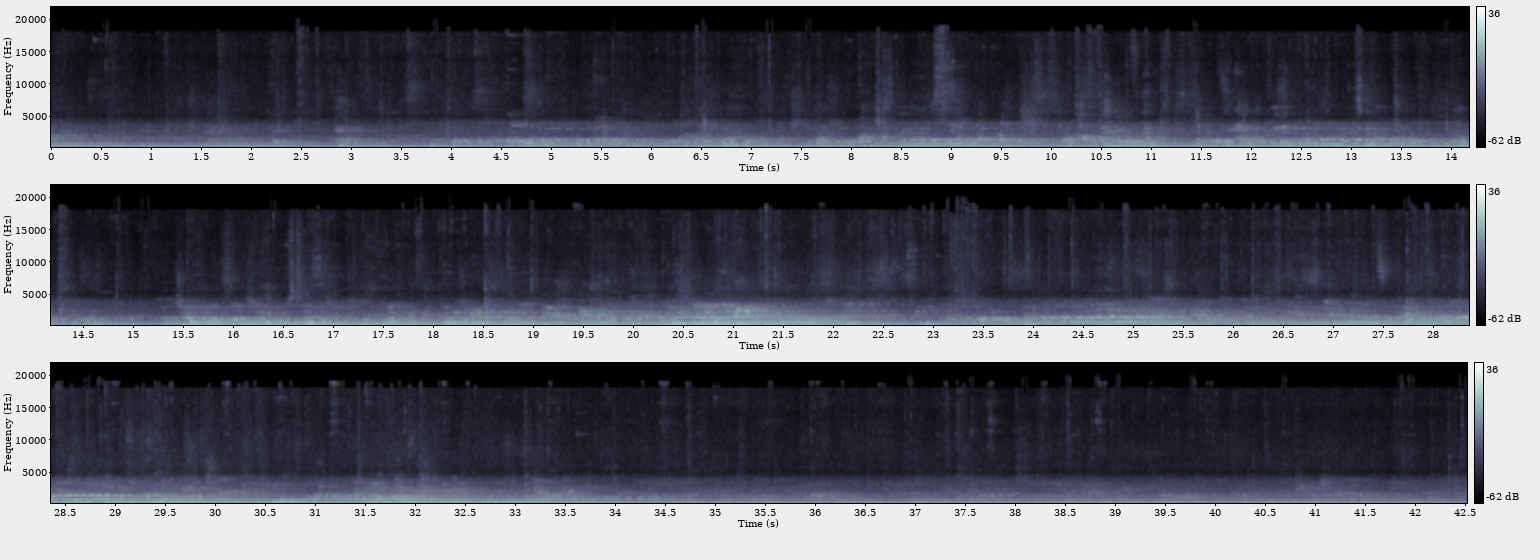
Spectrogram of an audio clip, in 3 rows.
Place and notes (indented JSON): {
  "title": "Montreal: Square-Victoria Station (rotunda) - Square-Victoria Station (rotunda)",
  "date": "2009-02-20 17:30:00",
  "description": "equipment used: Olympus LS-10 & OKM Binaurals\nSitting in the middle of the rotunda at the foot of the escalator inside the St-Jacques entrance to the Square-Victoria Metro Station. Due to its round shape, the space has a distinct echo that colors the sounds taking place inside and traps the sounds taking place outside. The woman singing is in a long hall about 40 meters away from the rotunda.",
  "latitude": "45.50",
  "longitude": "-73.56",
  "altitude": "25",
  "timezone": "America/Montreal"
}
